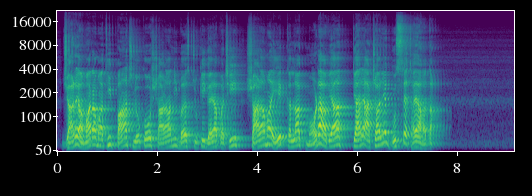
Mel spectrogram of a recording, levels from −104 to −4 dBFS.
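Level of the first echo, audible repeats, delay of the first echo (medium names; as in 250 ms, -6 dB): -11.0 dB, 5, 64 ms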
